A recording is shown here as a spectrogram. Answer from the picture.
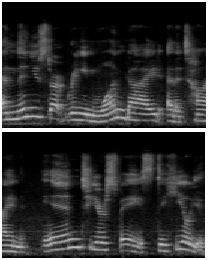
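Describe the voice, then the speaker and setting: Very slow speech with hardly any pauses, very wide pitch swings and very even loudness, over noticeable background noise. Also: woman, fairly low pitch for a woman. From Southern California. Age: 50s. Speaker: psychic healer and teacher. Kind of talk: interview.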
